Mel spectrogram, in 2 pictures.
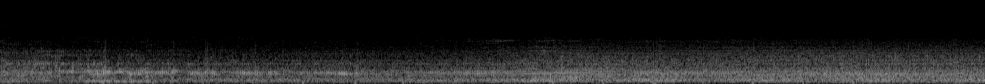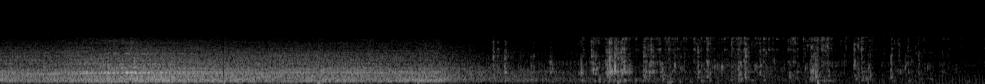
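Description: Fresh Breeze Monster paramotor engine running at low power, its pitch wavering slightly, over wind and rolling noise as the trike rolls out on grass; it cuts out about fourteen seconds in. After that come irregular rustling and clicks as the wing comes down.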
